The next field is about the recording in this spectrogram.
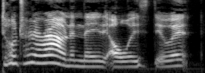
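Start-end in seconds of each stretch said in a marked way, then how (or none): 0.0-0.7 mock movie warning. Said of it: "show's like".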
